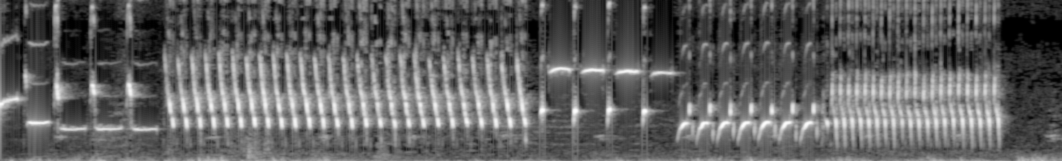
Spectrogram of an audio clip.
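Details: A Belgian canary sings a loud, fast, varied song of high trills, rolling chatter and sharp whistled notes, switching phrases every second or two; the song is meant to stimulate males and prepare females for mating.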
